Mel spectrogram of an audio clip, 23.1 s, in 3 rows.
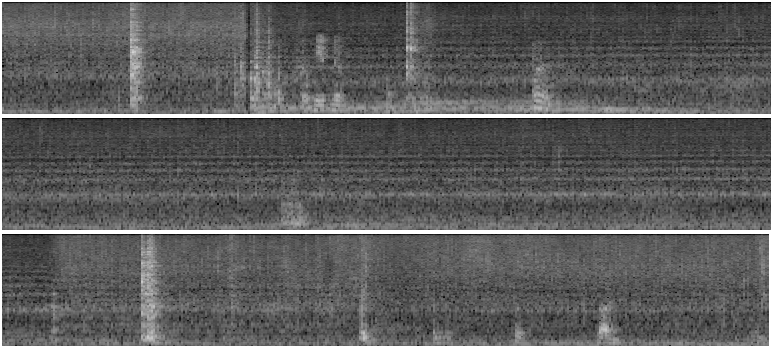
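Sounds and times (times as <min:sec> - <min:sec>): stir-frying sizzle in a pan: 0:00.0 - 0:23.0.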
